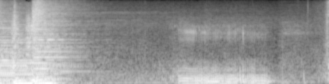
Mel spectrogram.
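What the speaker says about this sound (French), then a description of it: "Qui ronfle comme ça?" A person sleeping in a shared dorm room snores loudly and close by, a heavy rasping breath followed by a longer rumbling snore, with no talk over it.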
